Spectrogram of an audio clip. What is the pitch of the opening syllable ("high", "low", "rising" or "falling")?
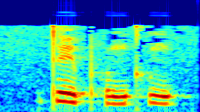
falling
